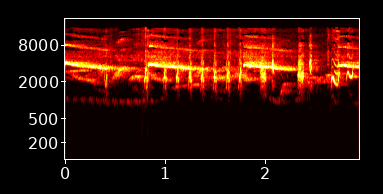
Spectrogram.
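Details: A newly arrived Chinese hwamei, said to be 85% pure-bred, sings a loud, rich run of high, rapidly varied whistles and trills, notes tumbling over one another in long, unbroken phrases.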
